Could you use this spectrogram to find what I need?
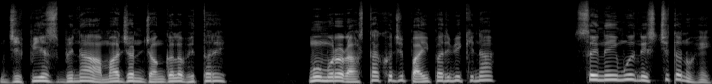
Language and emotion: Odia, fearful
